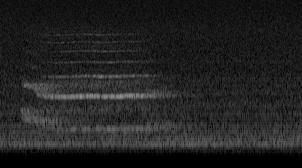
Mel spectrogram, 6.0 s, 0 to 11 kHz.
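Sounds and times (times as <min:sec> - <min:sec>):
red fox giving a long steady nasal wail: 0:00.4 - 0:04.0.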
